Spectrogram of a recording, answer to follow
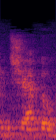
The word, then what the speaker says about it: Pecheco: whole thing, but it's my family's of Portuguese descent, and they came from the Azores, and that's why we pronounce it differently, but I do answer to Pecheco too.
